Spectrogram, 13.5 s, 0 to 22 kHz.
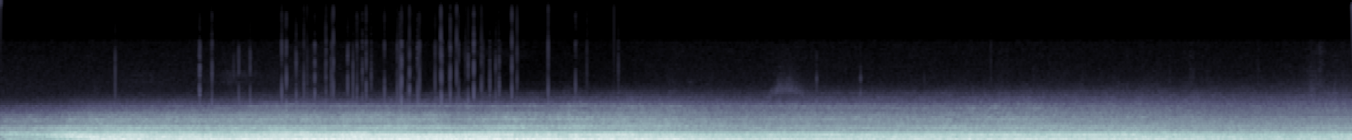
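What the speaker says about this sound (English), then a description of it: "Gotta love the sound of turboprops." An ATR 42 turboprop on arrival at London City Airport fills the air with a loud, steady propeller and engine drone that rises quickly and holds nearly constant throughout, with no voices.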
